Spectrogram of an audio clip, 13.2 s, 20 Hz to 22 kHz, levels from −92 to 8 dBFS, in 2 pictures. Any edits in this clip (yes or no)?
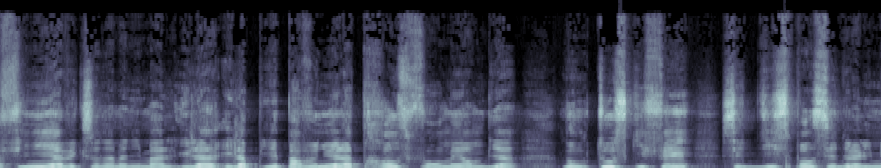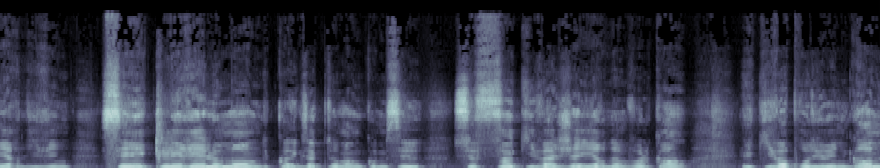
no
